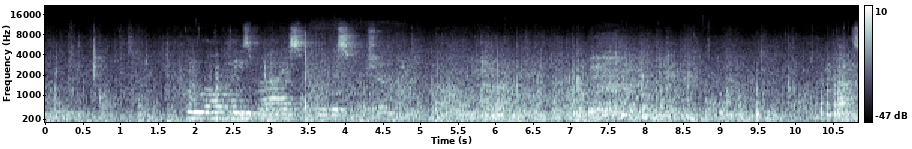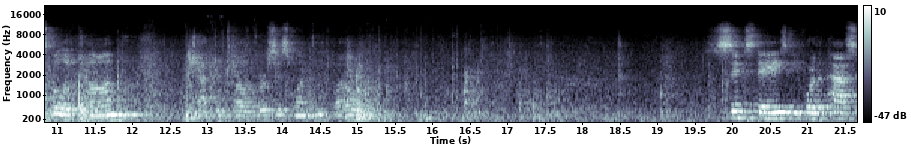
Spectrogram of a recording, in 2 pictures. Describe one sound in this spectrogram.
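A woman speaks calmly into a microphone, heard through loudspeakers in a large echoing hall.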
